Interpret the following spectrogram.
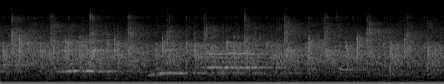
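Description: A church congregation clapping, many irregular hand claps, with faint indistinct voices behind.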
